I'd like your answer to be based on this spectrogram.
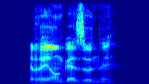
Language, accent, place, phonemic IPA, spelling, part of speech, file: French, France, Lyon, /ʁe.ɑ̃.ɡa.zɔ.ne/, réengazonner, verb, LL-Q150 (fra)-réengazonner.wav
- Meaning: to returf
